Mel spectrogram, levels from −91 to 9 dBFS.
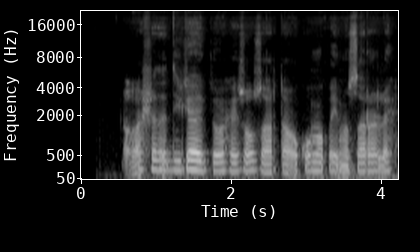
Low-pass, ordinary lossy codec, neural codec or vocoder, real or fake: none; none; vocoder, 44.1 kHz, 128 mel bands every 256 samples, BigVGAN v2; fake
